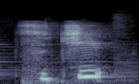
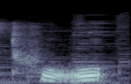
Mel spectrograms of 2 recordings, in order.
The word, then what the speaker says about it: 土: Tsuchi is another pronunciation, which can be used in the word tsuchiya, which is mud hut. The Chinese pronunciation of this word is tu.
